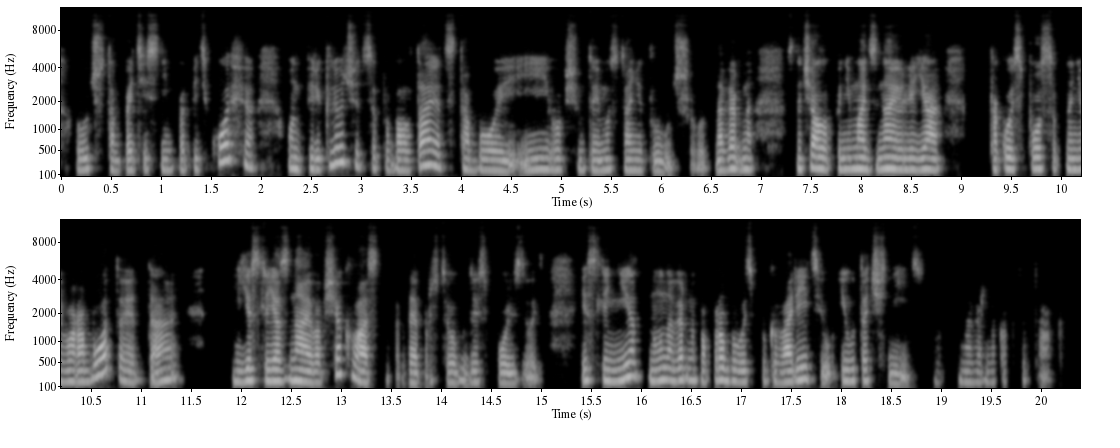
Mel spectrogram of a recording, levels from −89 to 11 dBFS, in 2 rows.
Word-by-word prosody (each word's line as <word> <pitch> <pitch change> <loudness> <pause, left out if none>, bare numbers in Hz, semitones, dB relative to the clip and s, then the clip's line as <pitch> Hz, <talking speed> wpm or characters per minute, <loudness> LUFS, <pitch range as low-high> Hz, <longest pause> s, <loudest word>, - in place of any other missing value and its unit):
лучше 175 +2 -2
там 165 -2 -4
пойти 160 0 -2
с 170 - +1
ним 170 +1 -6
попить 170 +1 -6
кофе, 280 -9 +1 0.3
он 185 -3 0
переключится, 230 +4 -1
поболтает 205 +6 +1
с - - -4
тобой, 165 -2 -1
и 175 +1 -2
в 175 - -3
общем-то 170 0 -4
ему 165 +2 -2
станет 165 -3 -4
лучше. 155 +9 -4
Вот, 215 - -8
наверно, 175 +1 +1 0.3
сначала 185 0 +4
понимать, 180 0 +2
знаю 180 -1 +4
ли 175 - +1
я, 175 0 +4 0.5
какой 175 +2 +1
способ 185 +1 -1
на 175 - 0
него 175 0 +2
работает, 190 - +3
да. 200 +7 +1 0.5
И 175 - -2
если 190 +1 +2
я 185 0 +6
знаю, 185 -3 +5
вообще 280 - +2
классно, 205 - +2
тогда 160 - -4
я - - -1
просто 185 -3 -7
его 160 - -2
буду 170 -3 -5
использовать. 155 -2 -3 0.4
Если 195 +1 -1
нет, 220 +8 +2
ну, 185 +1 -1
наверно, 195 0 +1
попробовать 175 -1 0
поговорить 175 +4 +1
и - - -2
у - - -3
и 185 - -5
уточнить. 185 +1 -3
Вот, 165 - -22
наверно, 165 -1 -9
как-то 170 +2 -14
так. - - -13
180 Hz, 170 wpm, -24 LUFS, 170-195 Hz, 0.5 s, я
